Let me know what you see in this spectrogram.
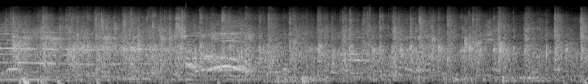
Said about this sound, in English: Alors, la prochaine artiste, je vous demande d'accueillir, sous vos applaudissements, cher public,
